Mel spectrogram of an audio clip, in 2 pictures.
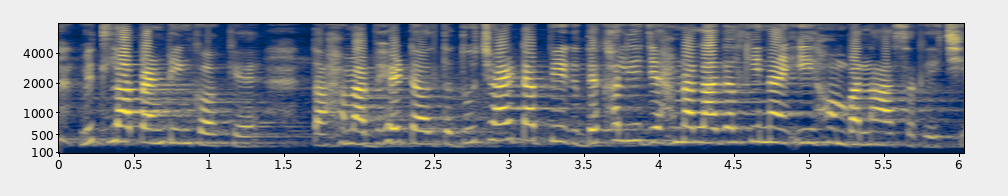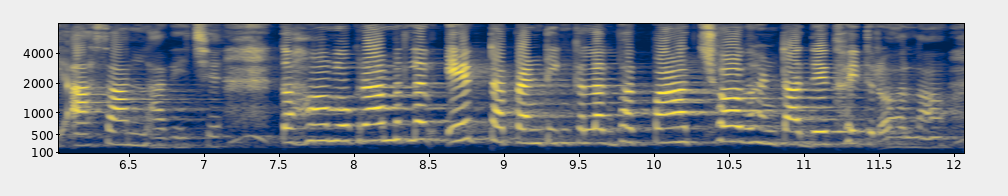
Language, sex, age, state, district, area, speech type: Maithili, female, 18-30, Bihar, Madhubani, rural, spontaneous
